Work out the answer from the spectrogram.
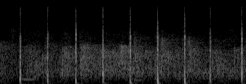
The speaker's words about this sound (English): Can we give them a big clap of thank you for all that they do behind the scenes week in,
